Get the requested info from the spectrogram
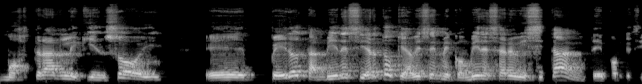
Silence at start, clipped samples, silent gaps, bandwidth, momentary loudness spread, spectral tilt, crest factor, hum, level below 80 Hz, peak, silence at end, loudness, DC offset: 0 s; under 0.1%; none; 19 kHz; 6 LU; -1 dB/octave; 16 dB; none; -82 dBFS; -2 dBFS; 0 s; -17 LUFS; under 0.1%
